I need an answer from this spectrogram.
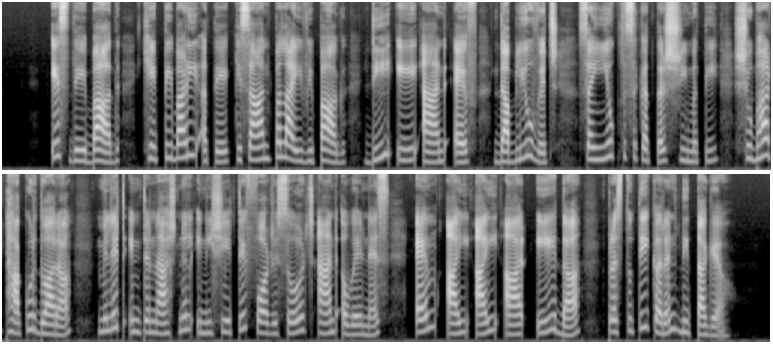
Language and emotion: Punjabi, neutral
